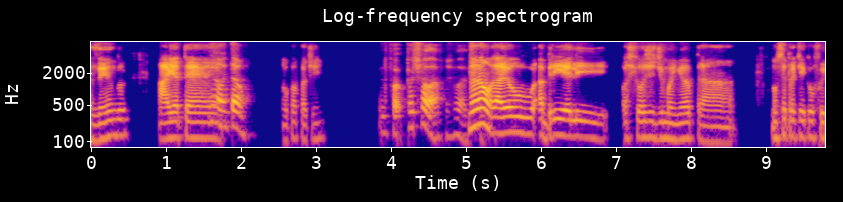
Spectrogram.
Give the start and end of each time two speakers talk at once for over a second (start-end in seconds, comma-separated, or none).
none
